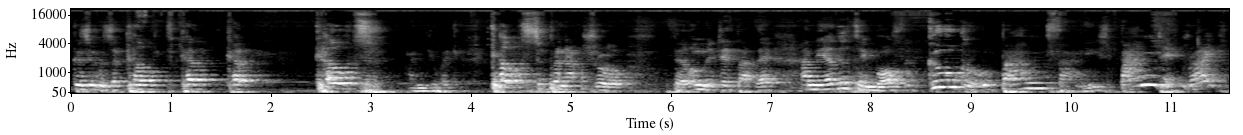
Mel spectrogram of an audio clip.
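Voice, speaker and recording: A woman's voice: mid-range voice, big pitch swings, measured pace, mellow, faint music behind. A woman in her sixties from Cardiff with a Cardiff Welsh accent, performing a bawdy, chatty stand-up set and teasing the crowd. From Cardiff, Wales. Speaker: stand-up comedian. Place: comedy club stage. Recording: echoey venue, mic heard from a distance.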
